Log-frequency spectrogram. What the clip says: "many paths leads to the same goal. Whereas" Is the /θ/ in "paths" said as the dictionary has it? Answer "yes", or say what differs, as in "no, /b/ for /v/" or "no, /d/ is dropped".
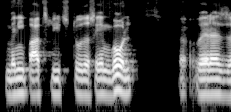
no, /t/ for /θ/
